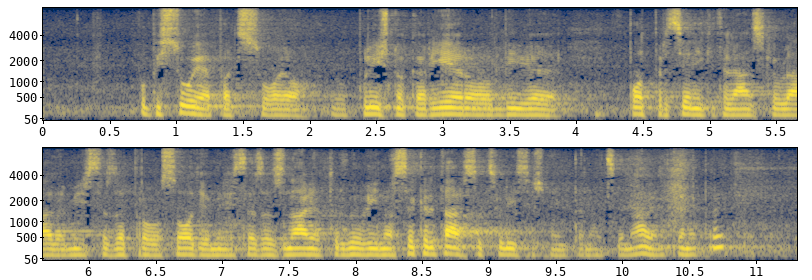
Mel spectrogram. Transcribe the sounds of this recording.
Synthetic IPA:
ɔpisuːjɛpat͡ʃsʋɔːjɔpoliːt͡ʃnɔkaɾjeːɾɔbiːwjɛpɔt̪̚pɾet̪seːd̪nikit̪aljaːnskɛwlaːd̪ɛminist̪əɾzapɾaʋɔsoːd̪jɛminist̪əɾzaznaːnjɛt̪əɾɡɔʋiːnɔsɛkɾɛt̪aːɾsɔt̪sialist̪it͡ʃnɔint̪ɛɾnat̪siɔnaːlnint̪kɐwnapɾɛj

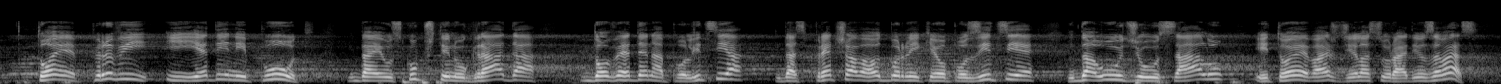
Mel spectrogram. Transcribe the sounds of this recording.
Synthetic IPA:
t̪o̞ːje̞pr̩ʋiː | je̞d̪inipuːt̪ | d̪aje̞uskupʃt̪inuɡɾaːd̪a | d̪o̞ʋe̞d̪e̞napo̞lit̪sija | d̪aspɾe̞t͡ʃaːʋao̞d̪bo̞ɾnike̞o̞po̞zit̪sije̞ | d̪auːd͡ʑuːsaːlˠuit̪o̞ːje̞ʋaʃd͡ʒelasuɾaːd̪io̞zaʋaːs

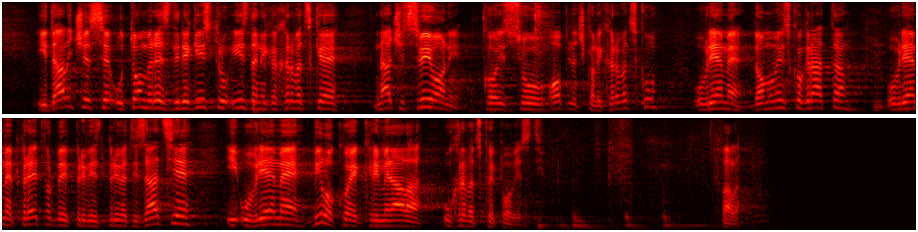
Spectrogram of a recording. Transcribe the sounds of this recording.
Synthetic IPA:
id̪alit͡ɕe̞se̞ʔut̪o̞mɾezɾeɡist̪ɾuʔizd̪anikaxr̩ʋat̪ske̞ | naːt͡ʃisʋio̞nḭko̞jisuo̞pʎat͡ʃkalixr̩ʋat̪sku | uʋɾje̞ːme̞d̪o̞mo̞ʋinsko̞ɡɾat̪auʋɾje̞ːme̞pɾe̞t̪ʋo̞ɾbepɾiʋat̪izaːt̪sije̞ | iʔuʋɾje̞ːme̞biːlo̞ko̞jekɾiminaːlauxr̩ʋat̪sko̞jpo̞ːʋjḛst̪i̥ | xʋa̰ːlˠa̰

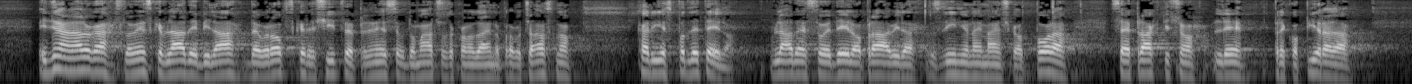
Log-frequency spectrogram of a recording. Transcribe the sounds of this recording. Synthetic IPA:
ɛd̪iːnanaːlɔɡaslɔʋeːnskɛʋlaːd̪ɛjɛbilad̪aɛwɾoːpskɛɾɛʃiːt̪ʋɛpɾɛnɛsɛwd̪ɔmaːt͡ʃɔzakɔnɔd̪aːjnɔpɾaʋɔt͡ʃaːsnɔ | kaɾjɛspɔd̪lɛt̪eːlɔ̰ | ʋlaːd̪ajɛsʋoːjɛd̪eːlɔɔpɾaːʋilazliːnijɔnajmanʃɛɡaɔt̪̚poːɾasajɛpɾaːkt̪it͡ʃnɔlɛpɾɛkɔpiːɾala

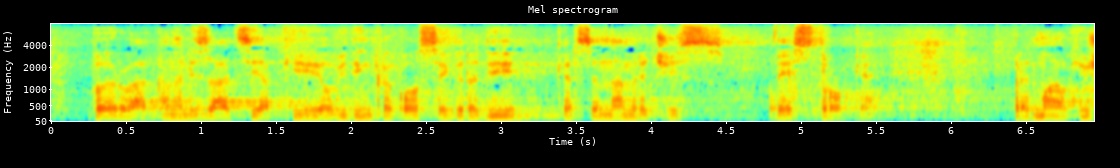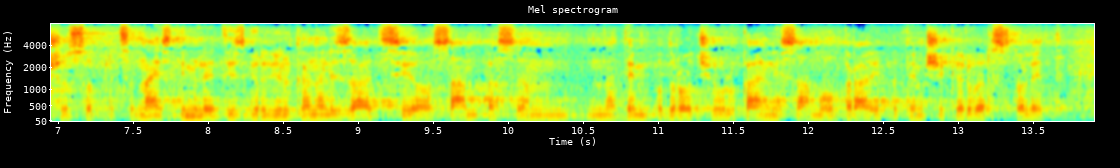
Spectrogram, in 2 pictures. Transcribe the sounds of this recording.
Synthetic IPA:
pəɾʋakanalizaːt̪sijakijɔʋiːd̪imkakosɛɡɾad̪ikɛɾsəmnamɾɛt͡ʃiz̥ | d̪ʋeːst̪ɾoːkɛ | pɾɛd̪mɔːjɔxiːʃɔsɔpɾɛt̪sɛd̪najst̪imileːt̪izɡɾad̪ilkanalizaːt̪sijɔsampasəmnat̪empɔd̪ɾoːt͡ʃjulɔkalnisaːmɔupɾʔaːʋipot̪emʃɛkəɾʋəɾst̪ɔleːt̪

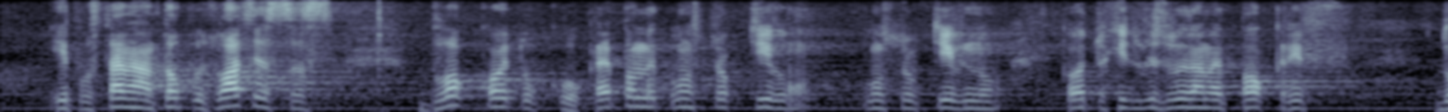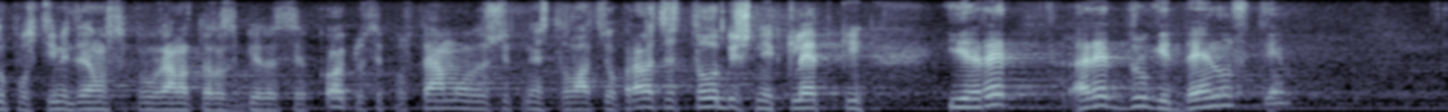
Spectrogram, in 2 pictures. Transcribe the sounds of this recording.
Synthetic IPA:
ipost̪avʲɐnɐt̪ɔlˠkoint̪lˠat̪sijəsɐs | blˠɔkːɔjt̪ʊʊkɾɛpvɐmɛkonst̪ɾukt̪iv̰ | konst̪ɾʊk̚t̪ivno | kɔjt̪ʊxid̪ɾizuiɾɐmɛpɔkɾif | d̪opʊst̪imid̪ɛjnsi̥fpɾoɡɾamət̪əɾɐzbiɾəsɛkɔjt̪ʊsɛpost̪avʲɐmozɐʃt̪it̪nəinst̪ɐlˠat̪siopɾavʲjət̪sɛst̪ɤlˠbit͡ʃniklɛt̪k̟i | iɾɛt̪ɾɛd̪d̪ːɾuɡ̟ʲid̪ɛjnost̪i

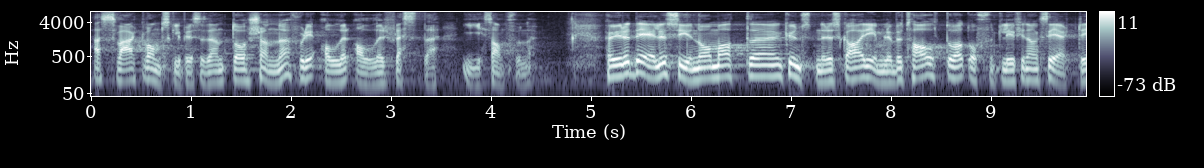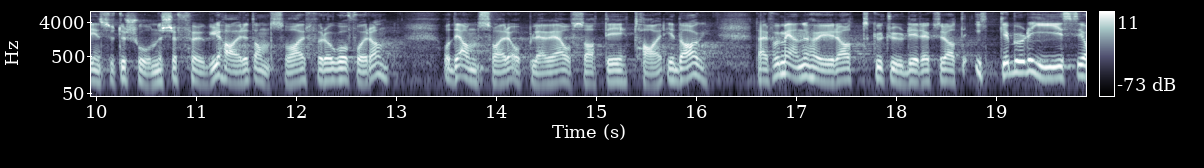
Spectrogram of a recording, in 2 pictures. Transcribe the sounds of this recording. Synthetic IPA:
æʂʋæːʈʋɑnsklɪpʰɾɛsɪd̪ɛnt̪ɔʂœnːəfɔɖiʔɑlːəɾʔɑlːəɾflɛst̪ə | ɪsɑ̰mfʉnə | hœʏɾəd̪eːləɾsyːnəɔmɑt̪kʰʉnst̪nəɾəskɑlhɑːɾiːmlɪbət̪ʰɑːlt̪ɔɑt̪ɔfːənt̪lɪəfɪnɑŋsɪeːʈəɪnst̪ɪt̪ʉʂuːnəʂɛlfœlɡəlɪɦɑɾɛt̪ɑnsʋɑːɾfɔɾɔɡoːfɔɾɑn | ɔd̪ɛɑnsʋɑːɾəʔɔ̰pleːʋəɾjæɪɔsːɔɑt̪̚d̪ɪt̪ʰɑ̰ːɾʔɪd̪ɑːɡd̪̥æɾfɔɾmeːnəɾɦœʏəɾəɑt̪kʉlt̪ʰʉːɖɪɾɛk̚t̪ʊɾɑːt̪əɪkːəbʉɖəjiːsɪ

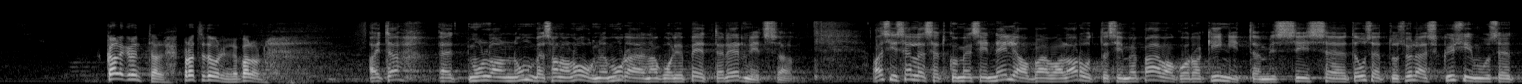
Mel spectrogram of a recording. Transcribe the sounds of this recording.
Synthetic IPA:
kɑlːeɡɾynt̪ːˑɑlpro̞t̪se̞d̪uːɾilinepɑlun | ɑjt̪æhe̞t̪ːmulːo̞numb̥e̞sɑnɑlo̞ːɡ̥nemuɾenɑɡ̥uo̞lʲipe̞ːt̪ːˑe̞ɾe̞rnit̪sɑ̰l | ɑsʲise̞lːe̞se̞t̪kujme̞sinːe̞lʲjɑpæe̞vɑlɑɾut̪ːˑɑsʲime̞pæe̞vɑko̞rːɑkinʲːit̪ːˑɑmist̪siːset̪ɤwse̞t̪ːˑusyle̞skysʲimuse̞t̪

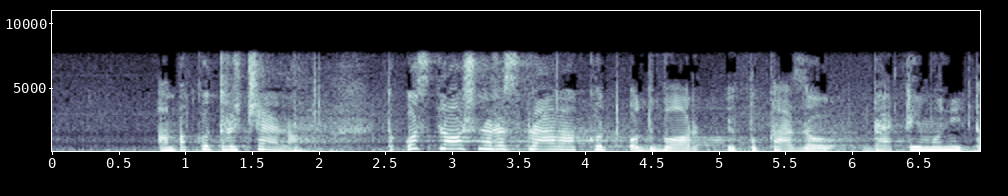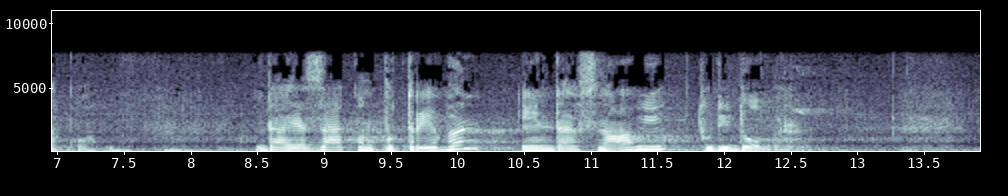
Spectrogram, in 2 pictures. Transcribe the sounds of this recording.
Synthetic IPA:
ampakːɔt̪ɾɛt͡ʃɛːnɔt̪akoːsplɔʃnaɾaspɾaːʋakɔt̪ʰɔd̪bɔːɾjɛpɔkaːzawd̪at̪eːmunit̪akʰo̰ | d̪ajɛzaːkɔnpɔt̪ɾeːbənind̪ajɛwsnɔːʋit̪uːd̪id̪oːbəɾ

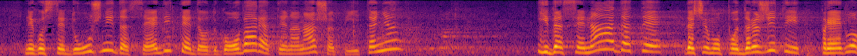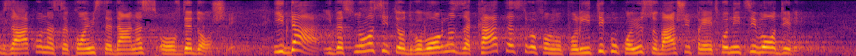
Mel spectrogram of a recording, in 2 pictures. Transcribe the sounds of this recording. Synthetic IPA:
ne̞ɡo̞st̪e̞d̪uːʒnid̪ased̪it̪e̞d̪aod̪ɡo̞ʋaɾat̪e̞nanaʃapiːt̪aɲa | id̪ase̞naːd̪at̪e̞d̪at͡ɕe̞mo̞pod̪r̩ʒit̪ipɾeːd̪lˠo̞ɡzaːko̞nasako̞jimst̪ed̪anasoːʋd̪e̞d̪o̞ʃlḭ | id̪aid̪asnosit̪eod̪ɡo̞ʋo̞ːɾnost̪zakat̪ast̪ɾo̞falˠnupo̞lit̪ikuko̞jusuʋaʃipɾe̞ːt̪xo̞d̪nit̪siʋo̞d̪ili

